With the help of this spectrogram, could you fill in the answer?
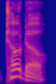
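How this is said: The final D is made with the tongue further back. The speaker calls it wrong. "because we're pronouncing the D the English way"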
